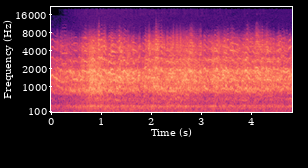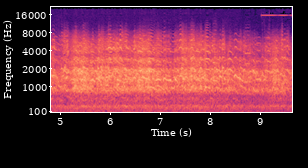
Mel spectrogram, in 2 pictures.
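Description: A large flock of greater white-fronted geese honks continuously over a quiet winter reservoir in Cheorwon, Gangwon, a dense overlapping chorus of calls that stays loud and steady throughout.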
